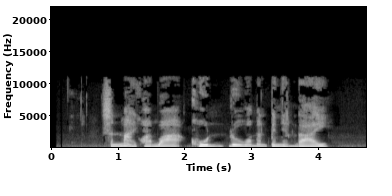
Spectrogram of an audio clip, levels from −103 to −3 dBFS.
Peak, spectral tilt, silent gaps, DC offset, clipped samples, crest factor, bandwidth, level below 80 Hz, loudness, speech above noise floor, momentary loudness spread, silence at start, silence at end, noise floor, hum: -4 dBFS; -5.5 dB/octave; none; under 0.1%; under 0.1%; 18 dB; 11.5 kHz; -68 dBFS; -23 LUFS; 38 dB; 9 LU; 0.75 s; 0.6 s; -60 dBFS; none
